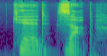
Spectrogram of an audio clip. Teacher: The word kids ends with a voiced Z sound. This Z sound links directly to the vowel U in up. This creates a smooth connection that sounds like kid, zup.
